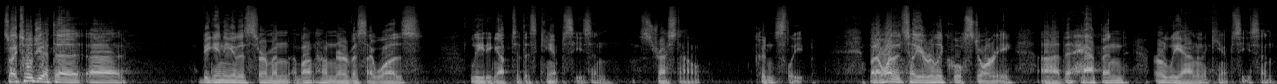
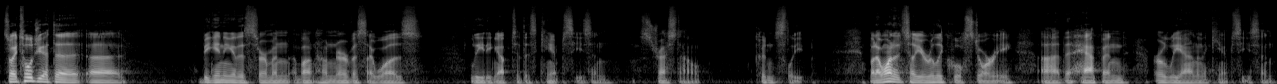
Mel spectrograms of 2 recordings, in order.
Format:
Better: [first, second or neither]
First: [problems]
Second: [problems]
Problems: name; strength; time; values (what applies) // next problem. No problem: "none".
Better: second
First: distortion; heavy; 6 dB below the speech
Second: none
